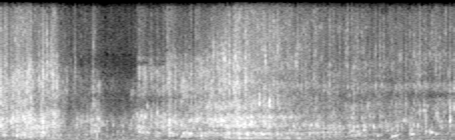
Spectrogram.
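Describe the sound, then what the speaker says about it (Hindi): Water from a bucket pours over cloth being washed by hand, a steady loud splashing and gushing that runs the whole time with a brief lull near the start. "अब हम इस बाल्टी में जो हमने पानी भरा हुआ हम इसमें डालेंगे।"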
